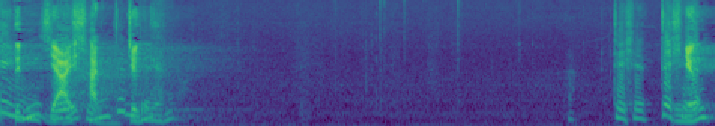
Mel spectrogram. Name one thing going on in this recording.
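An elderly man speaks calmly and close to a microphone, with pauses.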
